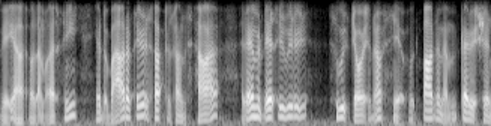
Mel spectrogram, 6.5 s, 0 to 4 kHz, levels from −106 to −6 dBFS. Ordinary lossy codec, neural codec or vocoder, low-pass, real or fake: Opus, 24 kbps; autoencoder, 22.05 kHz, a latent of 192 numbers a frame, VITS, trained on many speakers; 3.6 kHz; fake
